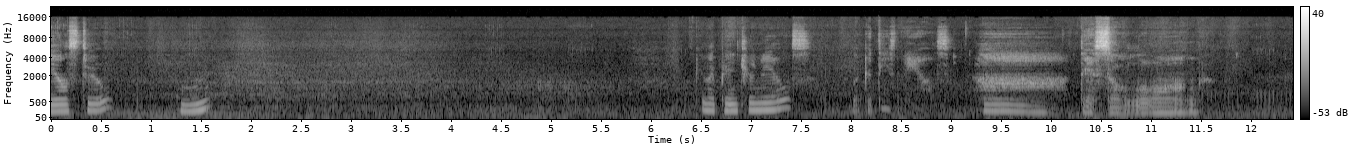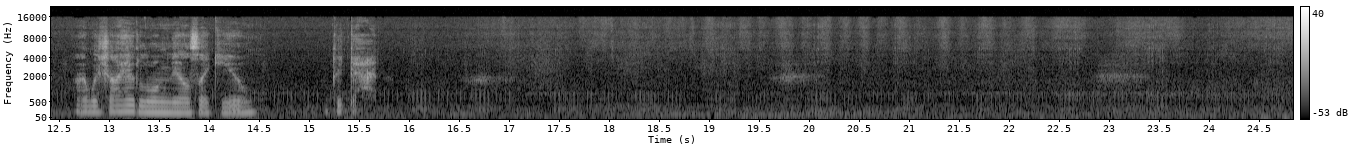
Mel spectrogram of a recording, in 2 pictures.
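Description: A hand strokes a cat's fur with a soft rustle.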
